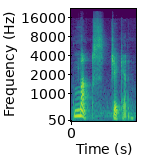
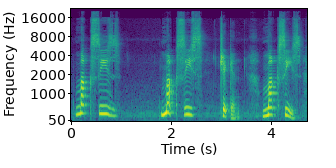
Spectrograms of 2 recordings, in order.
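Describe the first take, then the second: First: Said in the usual way. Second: "Max's" as two syllables, MAK-sis; "Max's" read with its possessive ending voiced as a syllable; extra syllable. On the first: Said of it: "again the popular way". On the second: Shown as a demonstration. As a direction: sound an added -is at the end of "Max's". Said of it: "you read it as Max's".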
